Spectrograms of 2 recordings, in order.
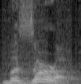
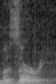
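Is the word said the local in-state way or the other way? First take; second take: local way; other way. First: The word is said the way locals say it. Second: The word is said in a non-local way.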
